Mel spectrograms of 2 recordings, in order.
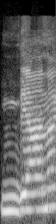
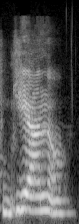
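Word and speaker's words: jñāna: marati so I have always been pronouncing Nana instead of Janar of course yes so in mantras does it make a difference should I correct myself to J please correct yourself especially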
